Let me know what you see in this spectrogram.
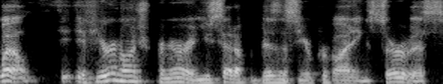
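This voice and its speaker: A man at a medium pitch swings very widely up and down in pitch. His voice is somewhat breathy. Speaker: real estate investing company founder. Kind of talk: interview answer, conversational.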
